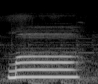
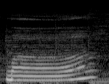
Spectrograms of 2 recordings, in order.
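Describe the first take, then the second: First: The pitch stays level throughout. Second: The pitch rises throughout. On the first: It means mother. "level tone, and the meaning is mother" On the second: It means home. "rising tone, and the meaning is home"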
